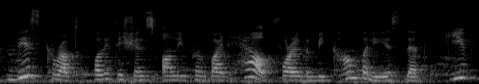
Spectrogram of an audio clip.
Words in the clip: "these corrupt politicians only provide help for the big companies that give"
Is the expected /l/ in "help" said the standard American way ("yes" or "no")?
yes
